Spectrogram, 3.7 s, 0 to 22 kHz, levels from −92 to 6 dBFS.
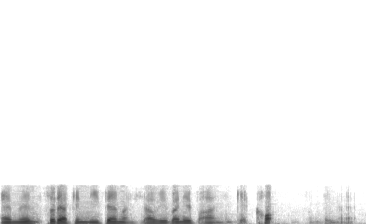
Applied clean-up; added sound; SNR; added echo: neural separator model SepFormer WHAMR!.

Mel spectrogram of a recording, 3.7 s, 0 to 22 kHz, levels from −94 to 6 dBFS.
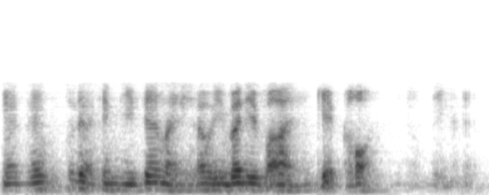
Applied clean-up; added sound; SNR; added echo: neural mask model DeepFilterNet 3.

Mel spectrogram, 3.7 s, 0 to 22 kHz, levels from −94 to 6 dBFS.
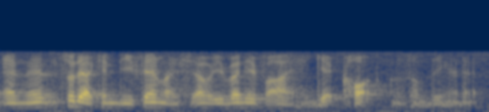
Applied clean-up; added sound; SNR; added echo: none; none; none; none.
